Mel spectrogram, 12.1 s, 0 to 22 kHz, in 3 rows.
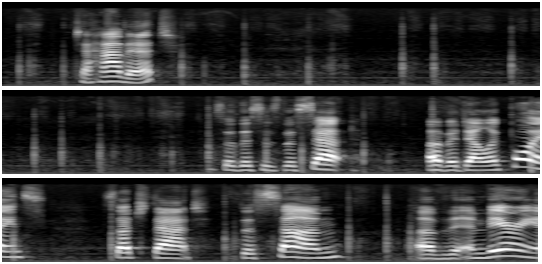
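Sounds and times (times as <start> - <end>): chalk tapping on blackboard: 0.0 - 7.1, 7.9 - 9.1, 9.7 - 11.3.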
